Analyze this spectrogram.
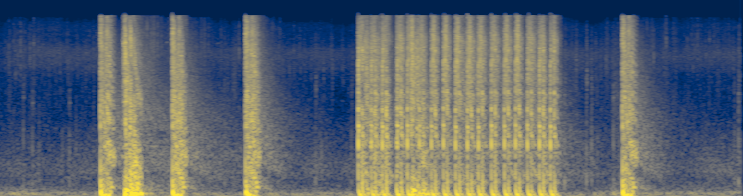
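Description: Gunshots fire in single loud bangs.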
